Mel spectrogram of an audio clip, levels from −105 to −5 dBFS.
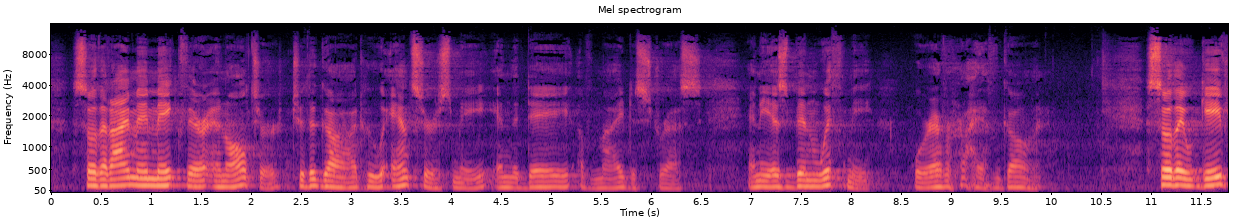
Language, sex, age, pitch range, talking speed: English, male, 50-69, 115-145 Hz, 170 wpm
